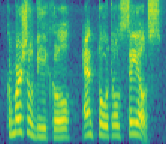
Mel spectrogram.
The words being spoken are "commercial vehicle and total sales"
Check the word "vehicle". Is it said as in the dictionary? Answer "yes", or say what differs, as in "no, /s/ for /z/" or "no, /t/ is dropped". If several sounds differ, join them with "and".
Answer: yes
